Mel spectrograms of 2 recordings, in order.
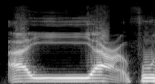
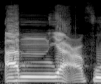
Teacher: bunyi Nun sukunnya ini dimasukkan ke huruf ya kita baca Ay yafu jangan dibaca an ya'fu jangan tapi langsung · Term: idgham bi gunnah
